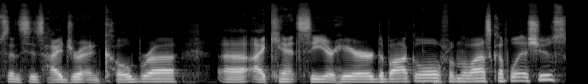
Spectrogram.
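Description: A natural voice reads the text aloud.

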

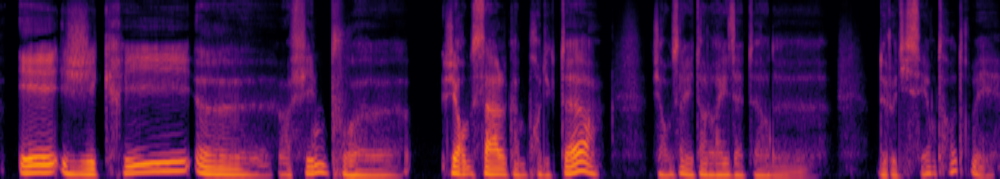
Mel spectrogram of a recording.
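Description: At a very slow pace with long, frequent pauses, a man of medium pitch speaks in a somewhat breathy voice with lively intonation, in a dry, close sound with no echo on a very clean recording with a silent background. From France, Tours area. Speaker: screenwriter. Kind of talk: casual chat.

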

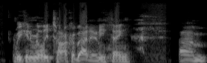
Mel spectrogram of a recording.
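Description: With an American accent, a man speaks at a moderate pace in a medium pitch. He has a plain, everyday voice. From San Diego, California. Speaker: podcast host. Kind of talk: casual chat.

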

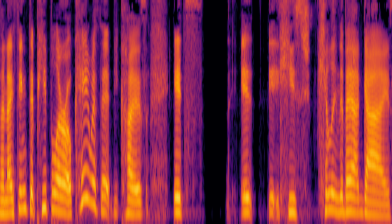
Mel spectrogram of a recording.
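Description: In an unremarkable speaking voice, a woman talks at a moderate pace and medium pitch, with a dry, close sound, no echo, and a very clean recording over a silent background. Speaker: podcast host. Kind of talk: casual chat.

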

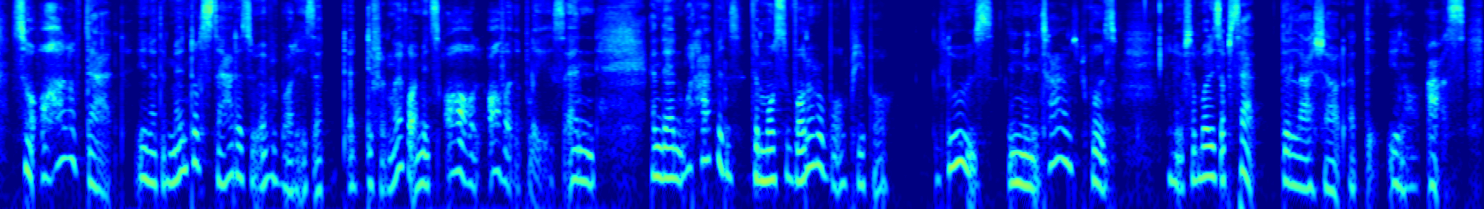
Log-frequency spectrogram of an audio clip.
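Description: A woman with a Somali accent speaks at a fairly quick pace and a fairly low pitch. Her voice is somewhat breathy, with a dark, mellow tone and lively intonation. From Somalia. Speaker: community organization leader. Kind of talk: interview.

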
